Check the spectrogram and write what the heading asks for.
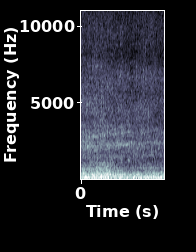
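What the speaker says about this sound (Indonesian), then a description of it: "Terus suara motor." A motorbike engine hums in a steady, low, continuous drone heard for a brief moment at moderate distance.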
